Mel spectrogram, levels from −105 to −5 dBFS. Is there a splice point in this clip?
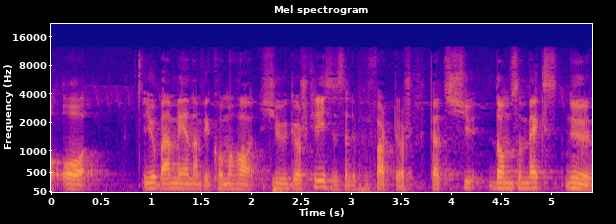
yes; 3 cuts; at 1.1 s, 1.5 s, 3.6 s

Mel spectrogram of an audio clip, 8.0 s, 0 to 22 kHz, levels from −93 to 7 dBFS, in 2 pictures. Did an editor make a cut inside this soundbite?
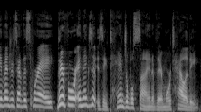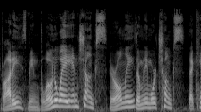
yes; 3 cuts; at 1.9 s, 4.0 s, 6.7 s

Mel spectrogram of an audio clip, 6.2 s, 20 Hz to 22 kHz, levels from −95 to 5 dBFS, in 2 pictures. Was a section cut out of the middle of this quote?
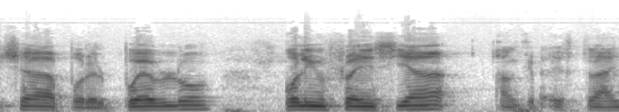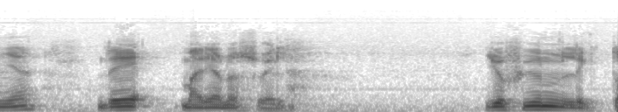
yes; 2 cuts; at 1.4 s, 2.7 s

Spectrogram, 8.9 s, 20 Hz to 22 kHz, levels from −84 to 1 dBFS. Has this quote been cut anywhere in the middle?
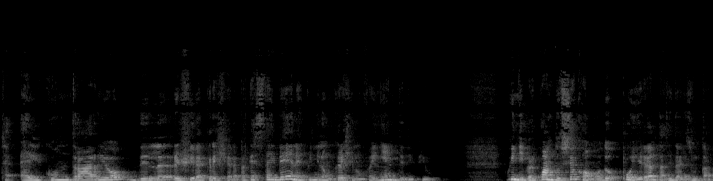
no; 0 cuts

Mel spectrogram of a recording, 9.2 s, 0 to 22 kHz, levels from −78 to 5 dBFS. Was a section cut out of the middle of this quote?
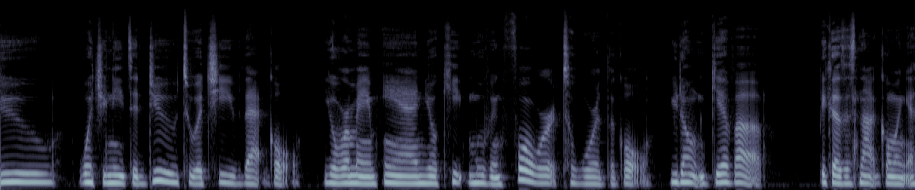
yes; 3 cuts; at 3.1 s, 3.8 s, 6.6 s

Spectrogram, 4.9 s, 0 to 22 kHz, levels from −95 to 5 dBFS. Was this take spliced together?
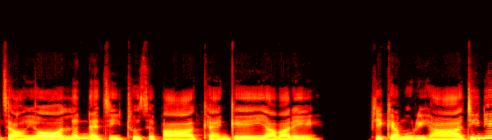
yes; 1 cut; at 3.2 s

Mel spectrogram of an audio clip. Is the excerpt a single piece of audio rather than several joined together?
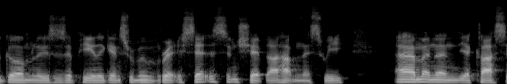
no; 1 cut; at 1.6 s

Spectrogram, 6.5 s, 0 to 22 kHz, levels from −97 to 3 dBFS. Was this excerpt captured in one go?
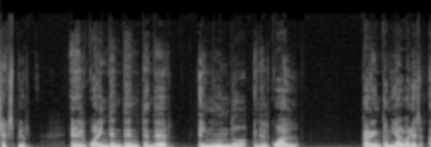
yes; 0 cuts

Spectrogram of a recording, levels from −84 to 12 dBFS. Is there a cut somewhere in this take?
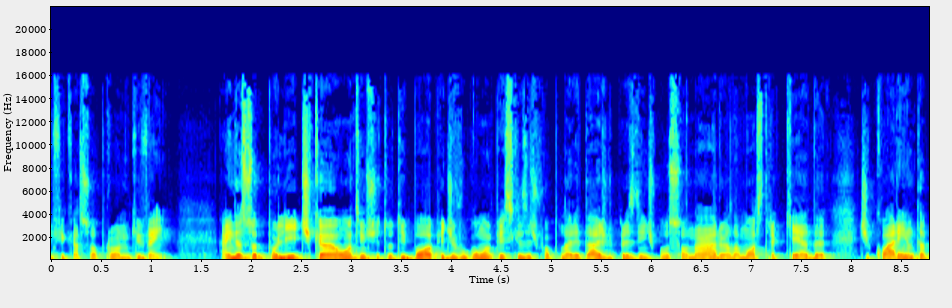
no; 0 cuts

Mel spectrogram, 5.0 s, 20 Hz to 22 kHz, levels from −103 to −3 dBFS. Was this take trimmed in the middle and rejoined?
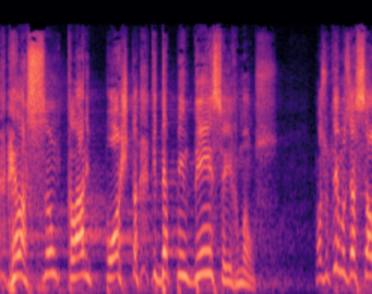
no; 0 cuts

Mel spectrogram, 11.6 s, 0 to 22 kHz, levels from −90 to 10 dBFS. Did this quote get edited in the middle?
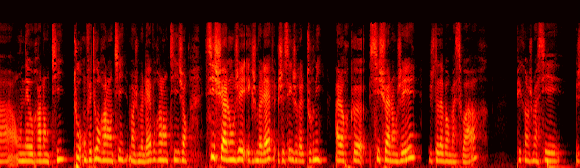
yes; 3 cuts; at 4.0 s, 6.5 s, 8.4 s

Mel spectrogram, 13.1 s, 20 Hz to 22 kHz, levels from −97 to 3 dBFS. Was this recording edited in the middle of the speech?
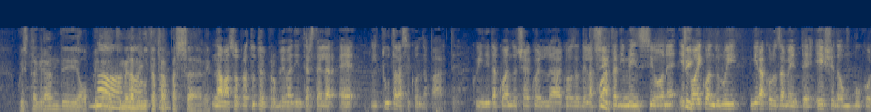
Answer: yes; 1 cut; at 11.2 s

